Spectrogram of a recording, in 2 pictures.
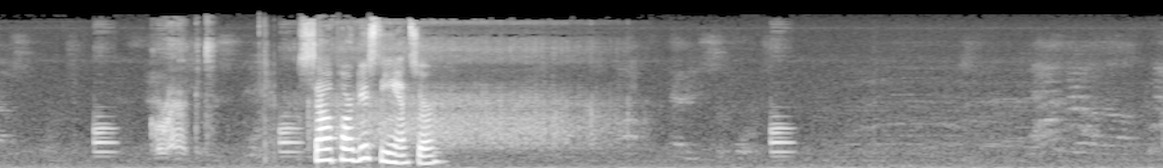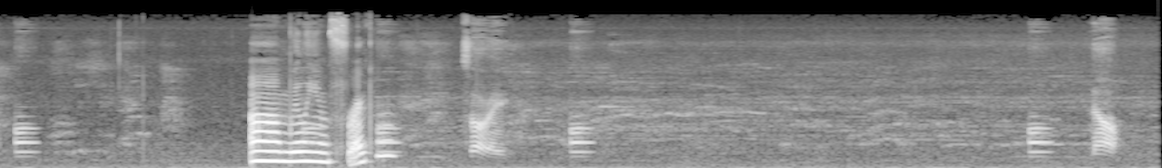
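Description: A handheld game console plays short electronic chimes.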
